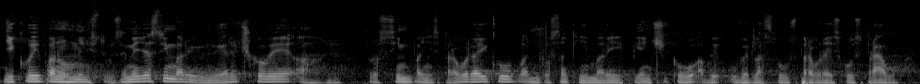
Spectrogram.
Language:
Czech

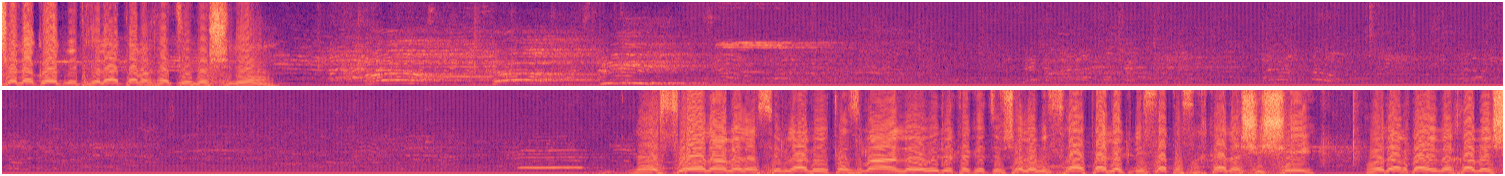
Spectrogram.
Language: Hebrew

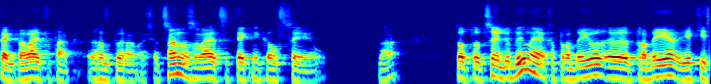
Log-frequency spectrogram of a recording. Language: Ukrainian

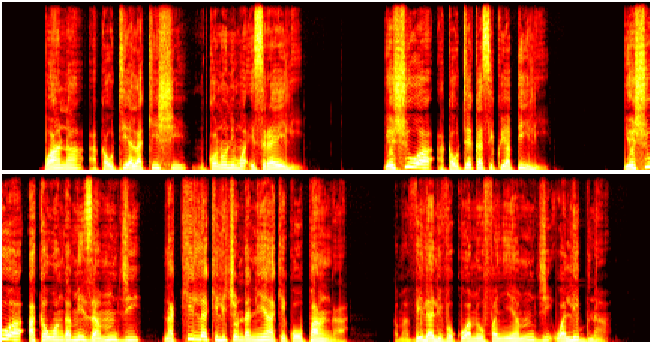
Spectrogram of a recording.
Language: Swahili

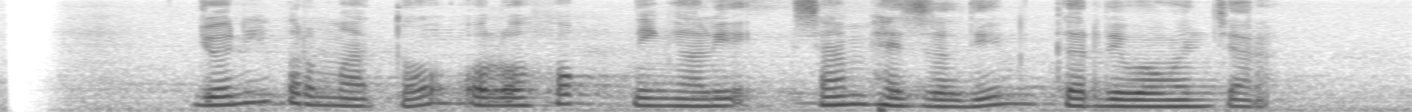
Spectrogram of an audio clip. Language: Sundanese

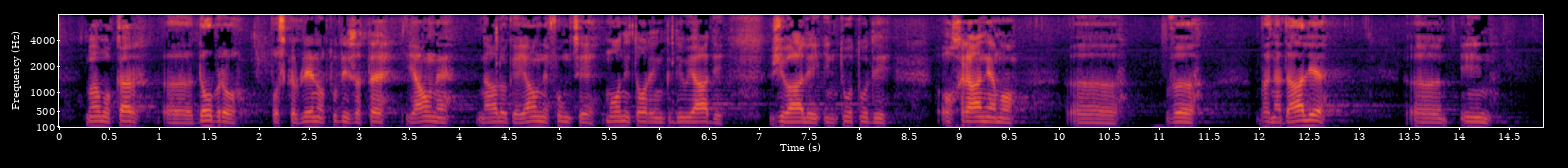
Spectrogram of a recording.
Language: Slovenian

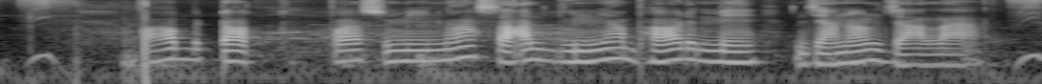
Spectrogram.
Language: Bhojpuri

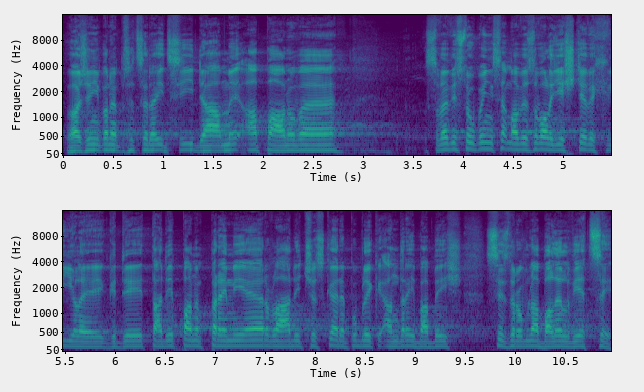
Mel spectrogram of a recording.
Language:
Czech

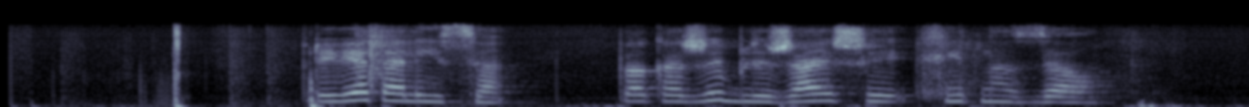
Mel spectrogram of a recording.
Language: Russian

